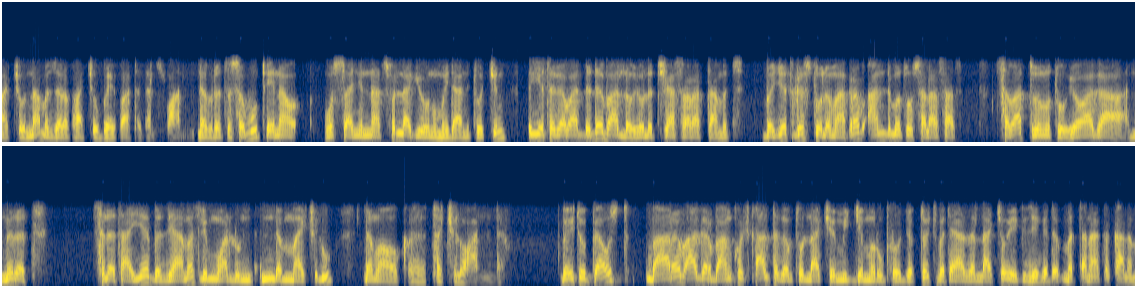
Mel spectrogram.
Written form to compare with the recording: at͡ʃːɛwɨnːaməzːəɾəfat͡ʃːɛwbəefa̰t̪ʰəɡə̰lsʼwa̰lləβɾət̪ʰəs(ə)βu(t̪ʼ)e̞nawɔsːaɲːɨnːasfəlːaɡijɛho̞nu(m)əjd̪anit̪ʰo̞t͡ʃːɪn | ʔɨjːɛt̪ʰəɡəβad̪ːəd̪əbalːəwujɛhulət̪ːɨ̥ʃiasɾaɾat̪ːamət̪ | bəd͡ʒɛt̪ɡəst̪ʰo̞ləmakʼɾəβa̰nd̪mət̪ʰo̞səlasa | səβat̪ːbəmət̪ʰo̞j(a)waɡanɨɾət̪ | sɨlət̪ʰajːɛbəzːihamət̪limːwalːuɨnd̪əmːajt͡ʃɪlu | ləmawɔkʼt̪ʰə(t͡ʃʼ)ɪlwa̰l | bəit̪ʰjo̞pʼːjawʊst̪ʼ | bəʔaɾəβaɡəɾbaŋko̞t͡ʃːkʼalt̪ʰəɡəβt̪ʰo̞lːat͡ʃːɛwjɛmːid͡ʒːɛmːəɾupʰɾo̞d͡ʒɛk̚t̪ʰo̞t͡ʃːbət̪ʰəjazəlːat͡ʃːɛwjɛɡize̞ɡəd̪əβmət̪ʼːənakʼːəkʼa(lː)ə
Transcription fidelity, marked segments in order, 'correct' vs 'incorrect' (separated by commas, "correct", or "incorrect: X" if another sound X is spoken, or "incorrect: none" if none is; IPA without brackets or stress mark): correct, correct, correct, incorrect: ɛ, incorrect: t͡ʃ, incorrect: l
